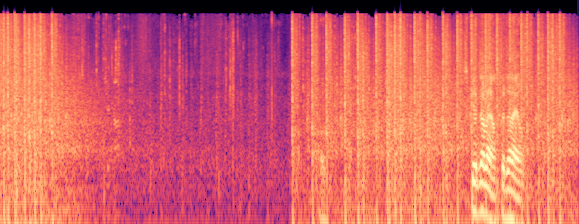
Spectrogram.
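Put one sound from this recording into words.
Footsteps crunch on gravel and dirt.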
